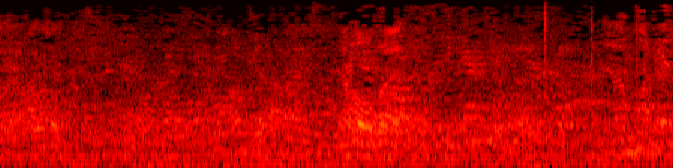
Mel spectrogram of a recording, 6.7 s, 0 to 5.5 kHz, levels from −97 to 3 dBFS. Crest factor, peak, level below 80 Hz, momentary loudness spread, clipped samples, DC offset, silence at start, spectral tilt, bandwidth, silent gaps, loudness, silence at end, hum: 18 dB; -36 dBFS; -68 dBFS; 9 LU; under 0.1%; under 0.1%; 0 s; -3.5 dB/octave; 5.4 kHz; none; -54 LUFS; 0 s; none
